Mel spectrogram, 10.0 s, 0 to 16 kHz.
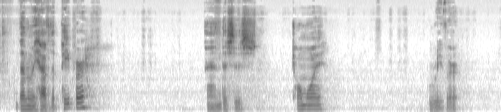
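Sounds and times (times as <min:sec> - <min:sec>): pen scratching on paper: 0:02.8 - 0:03.2.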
